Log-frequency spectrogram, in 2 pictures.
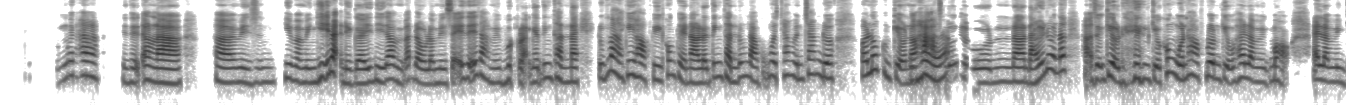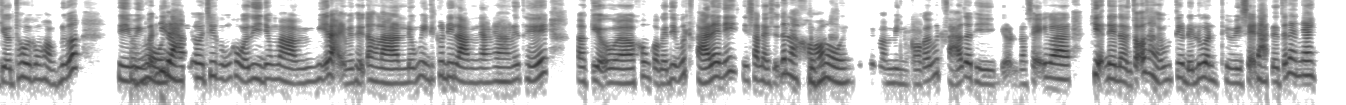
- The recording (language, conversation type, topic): Vietnamese, advice, Bạn nên làm gì khi lo lắng và thất vọng vì không đạt được mục tiêu đã đặt ra?
- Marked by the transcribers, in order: tapping; laughing while speaking: "đen"; other background noise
